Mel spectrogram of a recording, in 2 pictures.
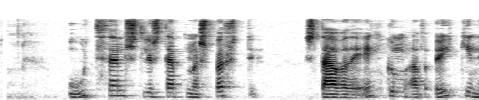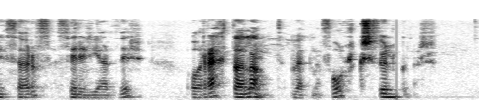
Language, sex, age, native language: Icelandic, male, 20-29, Icelandic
